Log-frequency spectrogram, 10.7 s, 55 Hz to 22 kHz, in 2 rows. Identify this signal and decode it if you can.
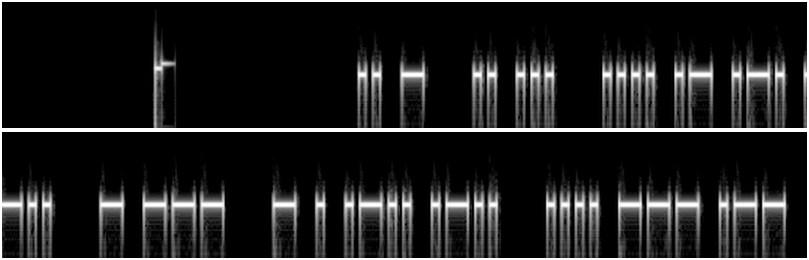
Morse code, heard as a keyed tone, about 25 wpm, 700 Hz. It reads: IT IS HARD TO TELL HOW
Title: Sentences from Top 1000 Words - Review Part 3 - 25wpm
